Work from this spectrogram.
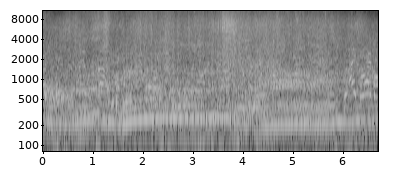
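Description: Modified production race cars roar around the dirt oval at Kingaroy Speedway on a slightly wet track, several engines droning and shifting pitch as they pass, with a race commentator talking steadily over the din.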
